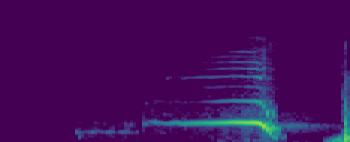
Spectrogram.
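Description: A woman's voice singing or humming one held note that swells louder over about a second and slides down in pitch as it ends, heard over a video call.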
